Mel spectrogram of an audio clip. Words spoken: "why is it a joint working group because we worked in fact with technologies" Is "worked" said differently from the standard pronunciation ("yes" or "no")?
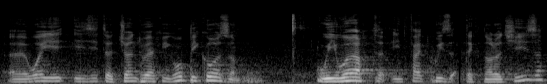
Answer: no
